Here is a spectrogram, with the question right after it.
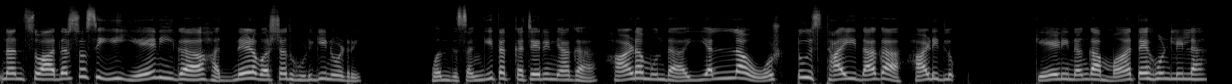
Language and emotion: Kannada, surprised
